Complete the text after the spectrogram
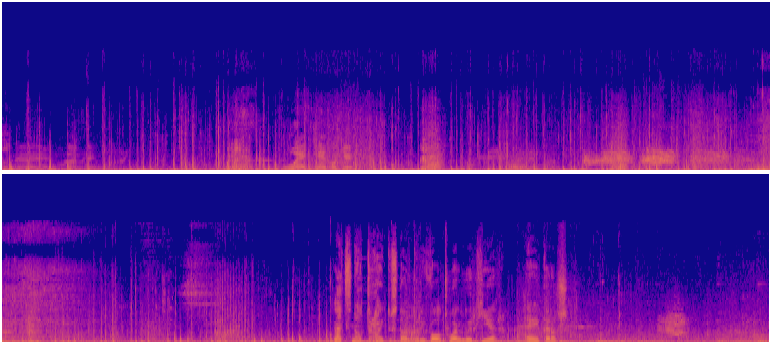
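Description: A horse's hooves clop rapidly on hard ground.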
